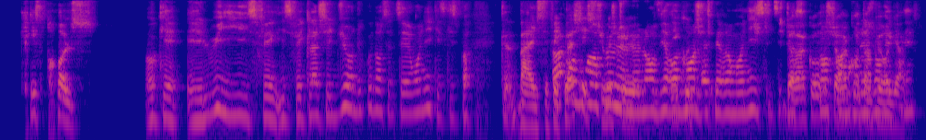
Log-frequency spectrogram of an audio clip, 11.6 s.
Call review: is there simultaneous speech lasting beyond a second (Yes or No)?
Yes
